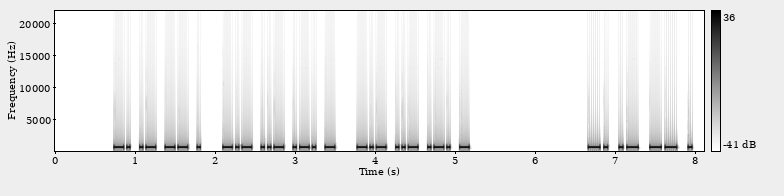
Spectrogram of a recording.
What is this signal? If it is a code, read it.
Morse code, heard as a keyed tone, about 33 wpm, 700 Hz. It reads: NAME KURT KURT NAME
